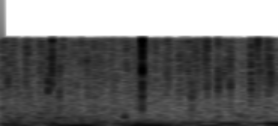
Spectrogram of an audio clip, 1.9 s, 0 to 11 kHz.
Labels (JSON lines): {"label": "biophony, midshipman", "recorder": "SoundTrap 500"}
